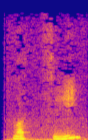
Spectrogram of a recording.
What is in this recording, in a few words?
cantonese socks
